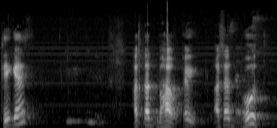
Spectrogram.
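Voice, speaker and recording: A man's voice: high-pitched, lively intonation, very slow. A man teaching a spiritual discourse in a conversational way, often asking his listeners questions. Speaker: religious teacher. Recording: muffled lo-fi recording.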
